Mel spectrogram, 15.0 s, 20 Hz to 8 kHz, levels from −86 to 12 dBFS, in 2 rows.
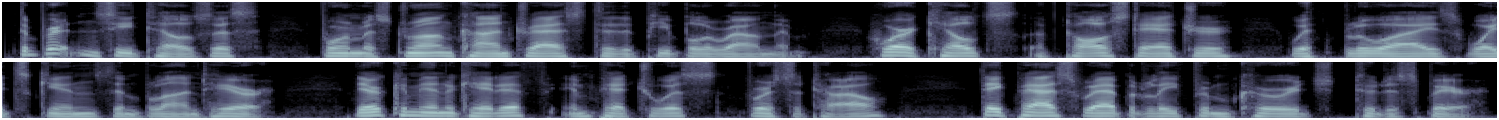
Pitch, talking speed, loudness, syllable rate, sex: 100 Hz, 160 wpm, -22 LUFS, 5.0 syllables/s, male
